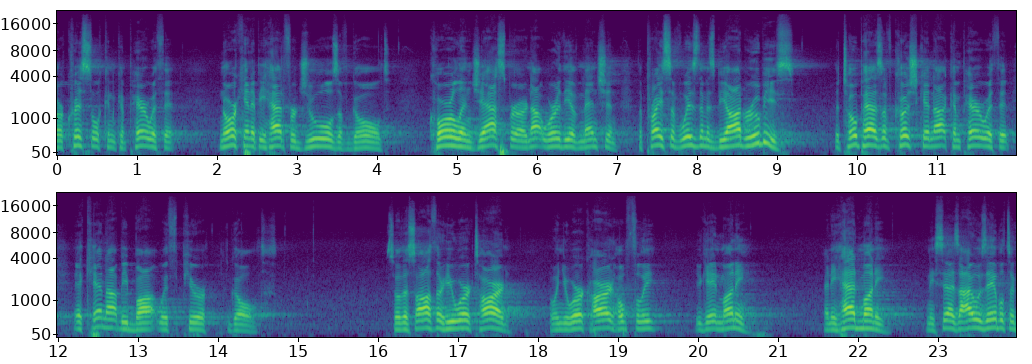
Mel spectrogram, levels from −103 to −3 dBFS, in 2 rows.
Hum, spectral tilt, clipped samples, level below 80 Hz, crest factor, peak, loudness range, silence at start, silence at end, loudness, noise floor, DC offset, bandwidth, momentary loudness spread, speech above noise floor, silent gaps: none; -5.5 dB/octave; under 0.1%; -54 dBFS; 18 dB; -10 dBFS; 4 LU; 0 s; 0 s; -27 LUFS; -69 dBFS; under 0.1%; 15.5 kHz; 15 LU; 42 dB; none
